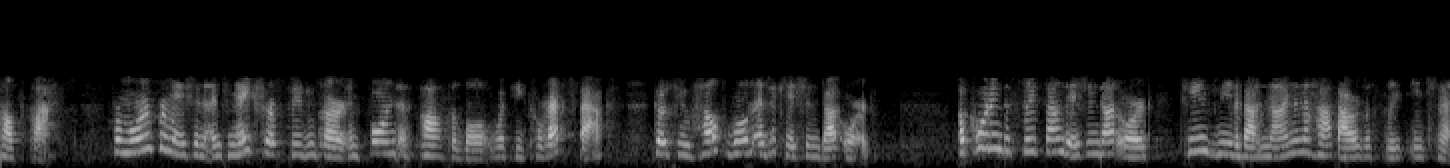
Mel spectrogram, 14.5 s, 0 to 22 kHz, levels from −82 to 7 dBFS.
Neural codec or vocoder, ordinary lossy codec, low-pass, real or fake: codec, 44.1 kHz, 2.6 kbps, SNAC; AAC, 16 kbps; 7.2 kHz; fake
